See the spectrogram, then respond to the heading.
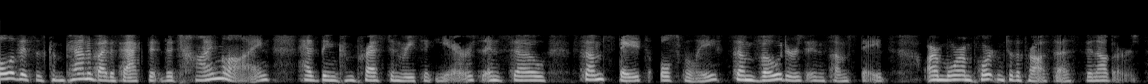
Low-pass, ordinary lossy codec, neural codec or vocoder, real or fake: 7.2 kHz; AAC, 16 kbps; codec, 16 kHz, 1.1 kbps, Voila-Tokenizer; fake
